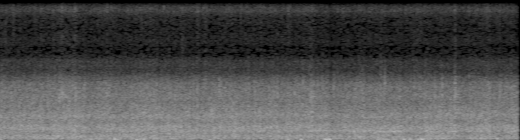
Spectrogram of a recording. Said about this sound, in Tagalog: Grabe mga kapakner, ang lakas ng ulan.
